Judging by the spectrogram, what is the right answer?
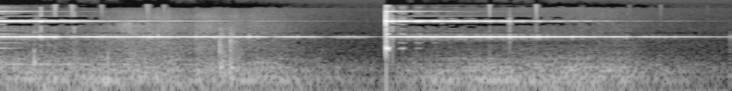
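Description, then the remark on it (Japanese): A temple bell is struck twice, each strike ringing out bright and clear. The second hit lands about halfway through, and the tone sustains and slowly fades, with no voices. “それはね、自分が願いを込めてついた鐘の音があなたの心をね、活を入れるんだと思いますけどもね。”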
